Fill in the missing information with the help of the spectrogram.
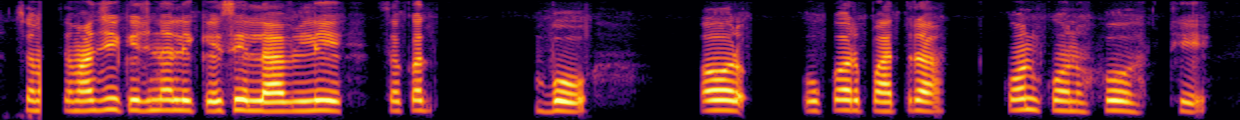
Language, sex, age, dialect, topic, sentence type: Chhattisgarhi, female, 25-30, Northern/Bhandar, banking, question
